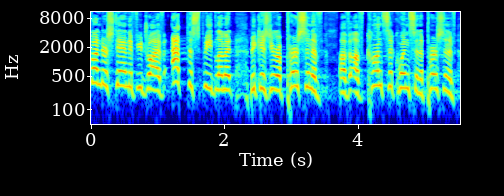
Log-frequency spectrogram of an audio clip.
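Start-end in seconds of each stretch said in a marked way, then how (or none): none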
